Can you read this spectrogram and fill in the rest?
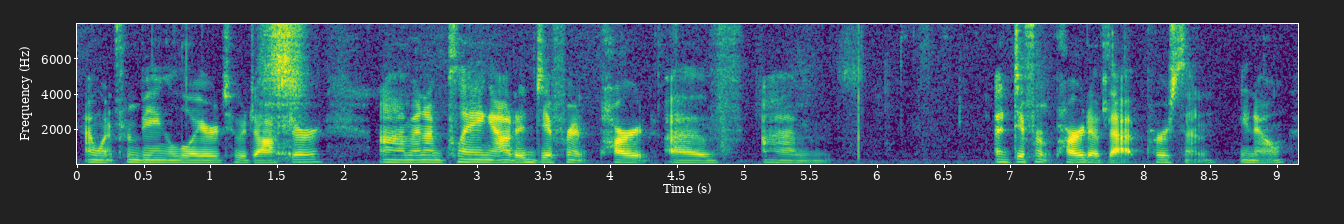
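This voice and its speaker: Very low-voiced thoughtful woman. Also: flat delivery, normal speed, slight background noise. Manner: thoughtful, hesitant with many ums. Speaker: actress guest. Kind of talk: casual interview chat.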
